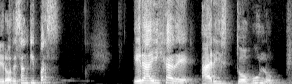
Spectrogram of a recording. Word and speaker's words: Aristóbulo: En el texto mujer de Herodes Antipas, era hija de Aristóbulo. Ah, bueno, así se pronuncia, Aristobulo, hijo de Herodes el Grande y de Marián.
